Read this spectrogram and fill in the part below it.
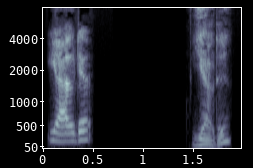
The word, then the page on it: jude: Dutch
